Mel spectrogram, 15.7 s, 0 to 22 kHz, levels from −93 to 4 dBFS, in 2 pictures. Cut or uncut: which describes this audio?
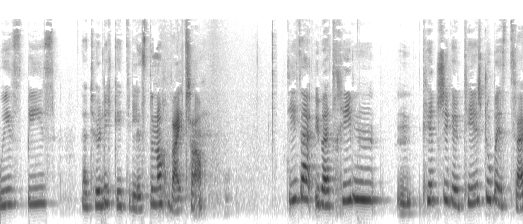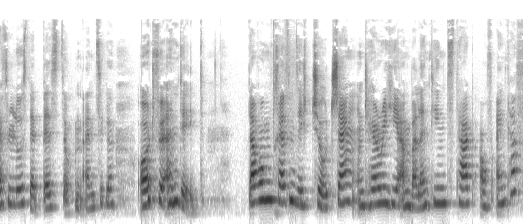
cut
